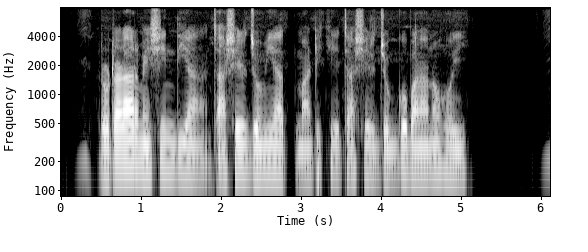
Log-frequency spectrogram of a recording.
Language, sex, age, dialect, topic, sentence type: Bengali, male, <18, Rajbangshi, agriculture, statement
